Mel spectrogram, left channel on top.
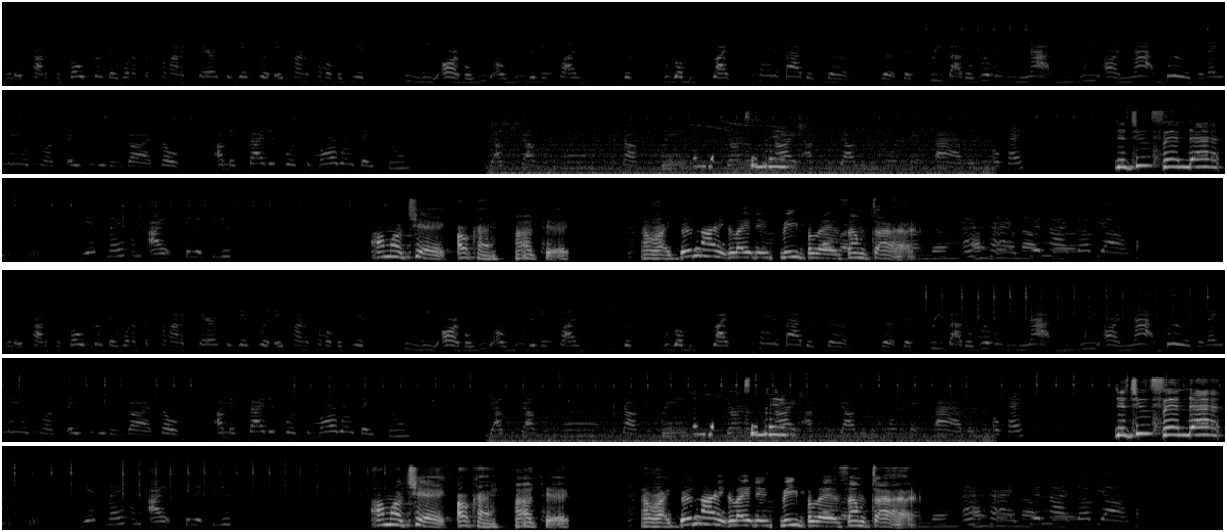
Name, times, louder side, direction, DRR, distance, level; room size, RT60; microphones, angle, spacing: voice 1, 0.0-3.6 4.0-6.3 6.6-7.3 7.6-8.5 8.8-14.0 14.4-16.3 17.1-19.1 19.5-22.5 25.2-26.8 29.6-30.0 30.7-31.3 31.6-32.2 34.1-35.8, right 1 dB, 5° right, 5.6 m, -53 dB
sound 1, 9.2-25.2 25.7-28.3, right 10 dB, 50° right, 4.8 m, -57 dB
Thunder, 17.1-22.2, left 1 dB, 25° left, 3.7 m, -53 dB
voice 2, 19.7-20.1 23.4-24.4 28.1-30.1 30.8-33.6, right 5 dB, 70° right, 0.8 m, -30 dB
voice 3, 32.6-35.2, left 4 dB, 55° left, 7.3 m, -51 dB
head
